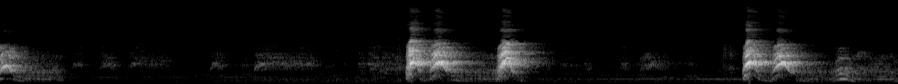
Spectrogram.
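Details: Female Chihuahua barking at animals and cartoons shown on a television indoors: sharp, harsh barks, a pair around four to five seconds and another pair near seven and a half seconds, with quiet TV sounds between.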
